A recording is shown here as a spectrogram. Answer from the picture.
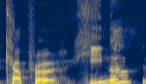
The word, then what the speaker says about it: caipirinha: Whenever I drink a caipirinha, is that how you pronounce it? – Yeah.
